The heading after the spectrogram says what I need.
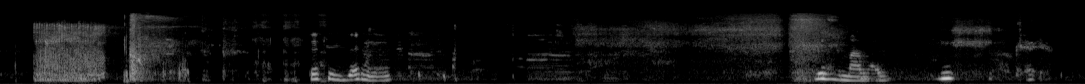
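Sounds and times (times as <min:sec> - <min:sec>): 
fart-like noise: 0:00.3 - 0:01.9
speech: 0:03.1 - 0:04.1, 0:08.2 - 0:10.4.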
